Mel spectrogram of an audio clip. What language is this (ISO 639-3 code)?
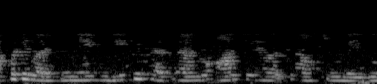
tel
